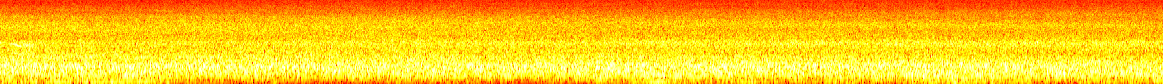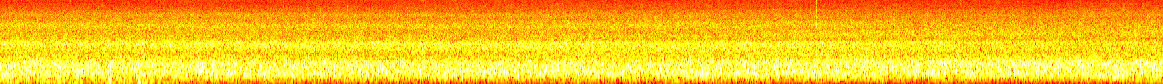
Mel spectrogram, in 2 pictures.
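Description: Shallow mountain river flowing steadily over a pebble bed and small riffles, an even, unbroken rush of water.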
